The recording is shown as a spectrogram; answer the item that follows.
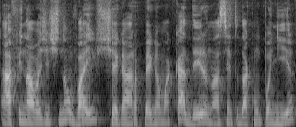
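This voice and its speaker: The delivery is very fast with lively intonation, on a very clean recording with a silent background. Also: man. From northern Brazil, small inland town. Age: 20s. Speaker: finance YouTuber. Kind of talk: personal finance vlog.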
